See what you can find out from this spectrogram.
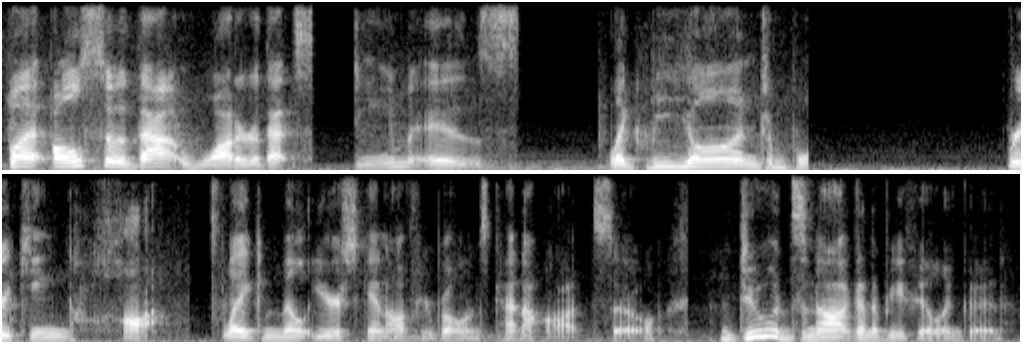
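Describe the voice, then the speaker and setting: A woman's voice: low voice, lively intonation, slow. A woman chatting casually with friends on a live stream, laid-back and chatty. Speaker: co-host voice actor.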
